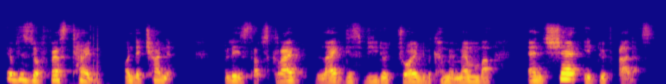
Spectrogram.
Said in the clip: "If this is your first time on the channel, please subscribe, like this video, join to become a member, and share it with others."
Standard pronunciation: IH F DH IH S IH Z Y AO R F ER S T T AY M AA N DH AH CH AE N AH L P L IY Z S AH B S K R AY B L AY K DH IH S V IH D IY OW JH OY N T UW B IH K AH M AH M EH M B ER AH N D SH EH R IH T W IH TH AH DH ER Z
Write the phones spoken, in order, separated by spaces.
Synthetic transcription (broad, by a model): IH F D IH S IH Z Y AO F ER S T T AY M AA N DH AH CH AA N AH L P L IY Z S AH B S K R AY B L AY K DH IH S V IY D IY OW JH OY N T UW B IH K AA M AH M EH M B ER AH N D SH EH R IH T W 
